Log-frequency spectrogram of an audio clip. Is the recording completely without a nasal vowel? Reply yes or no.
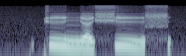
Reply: yes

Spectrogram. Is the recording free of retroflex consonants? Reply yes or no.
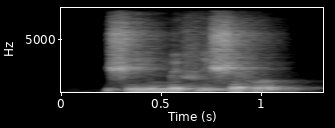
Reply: yes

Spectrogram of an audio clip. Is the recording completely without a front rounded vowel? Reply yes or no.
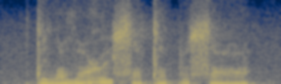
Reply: no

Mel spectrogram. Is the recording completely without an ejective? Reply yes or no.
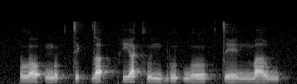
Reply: yes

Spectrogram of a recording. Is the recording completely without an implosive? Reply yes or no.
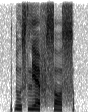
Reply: no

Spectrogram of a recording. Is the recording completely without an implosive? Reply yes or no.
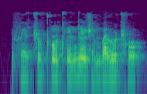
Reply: yes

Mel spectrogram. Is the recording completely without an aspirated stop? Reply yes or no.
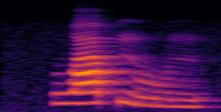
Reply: yes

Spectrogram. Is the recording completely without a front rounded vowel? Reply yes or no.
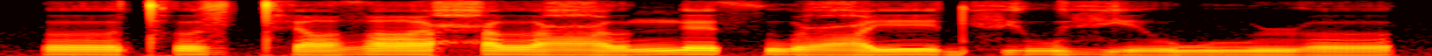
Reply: yes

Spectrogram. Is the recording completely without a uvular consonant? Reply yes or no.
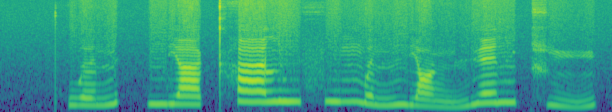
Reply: yes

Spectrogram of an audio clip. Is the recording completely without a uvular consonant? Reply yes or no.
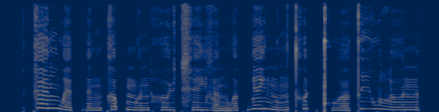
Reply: yes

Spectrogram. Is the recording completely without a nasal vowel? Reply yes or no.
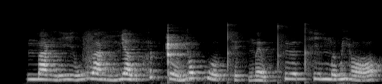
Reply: yes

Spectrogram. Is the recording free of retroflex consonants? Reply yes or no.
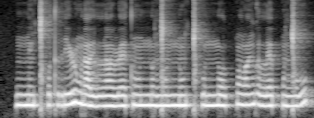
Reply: no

